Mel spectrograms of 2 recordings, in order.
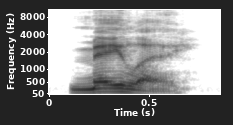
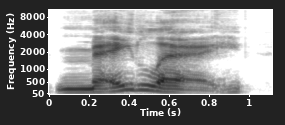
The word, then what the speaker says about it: melee: Um, but anyway, since we are is it melee? Melee. What is it? My man Dave Frant from Nerdarchy always says it Malay. Malay. That's it, Malay. Because he's like, it's spelled Malay. It's pronounced Malay.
